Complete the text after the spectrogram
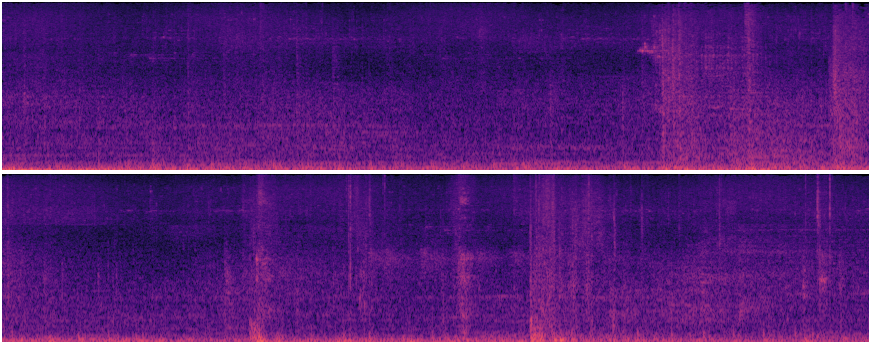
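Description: Footsteps run quickly across hard floors.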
